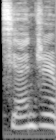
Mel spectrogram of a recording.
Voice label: "xian2zhi4", Chinese

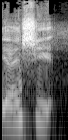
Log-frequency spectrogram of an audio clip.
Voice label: "yan2xu4", Chinese

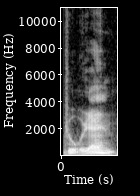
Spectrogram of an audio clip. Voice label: "zhu3 ren4", Chinese

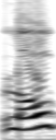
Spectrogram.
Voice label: "lou2", Chinese

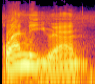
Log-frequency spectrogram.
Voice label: "guan3li3yuan2", Chinese

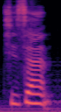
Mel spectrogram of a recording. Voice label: "qi2san1", Chinese

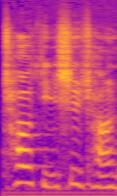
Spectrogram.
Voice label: "chao1ji2shi4chang3", Chinese

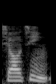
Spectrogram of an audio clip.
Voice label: "xiao1jin4", Chinese

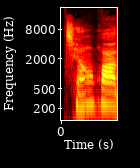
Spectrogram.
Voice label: "qiang2 hua4", Chinese

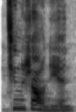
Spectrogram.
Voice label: "qing1shao4nian2", Chinese

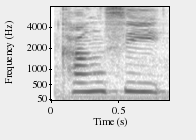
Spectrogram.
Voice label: "kang1xi1", Chinese

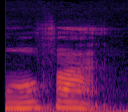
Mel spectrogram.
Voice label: "mo2fan4", Chinese

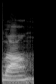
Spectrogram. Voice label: "wang2", Chinese

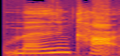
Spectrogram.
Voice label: "men2kan3", Chinese

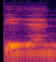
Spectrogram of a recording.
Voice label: "bie2ren2", Chinese

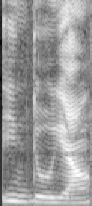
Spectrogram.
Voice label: "yin4 du4 yang2", Chinese

